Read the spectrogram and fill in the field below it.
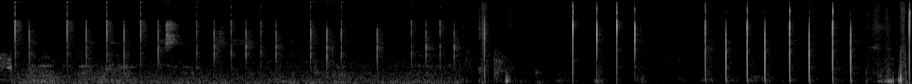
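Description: A phone's buttons being pressed, giving a rapid series of crisp, sharp clicks close to the microphone, irregular at first and then spaced more evenly and louder, with no talk.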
